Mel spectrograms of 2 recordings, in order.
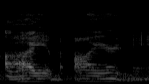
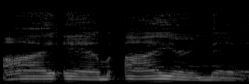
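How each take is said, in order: First: Hushed whisper. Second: Slow, grave declaration; solemn Iron Man line. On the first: Shown as a demonstration. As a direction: breathe the line in a whisper. Softly quoting the movie line. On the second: Retold or imitated. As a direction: deliver it slow and weighty. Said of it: "has the".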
